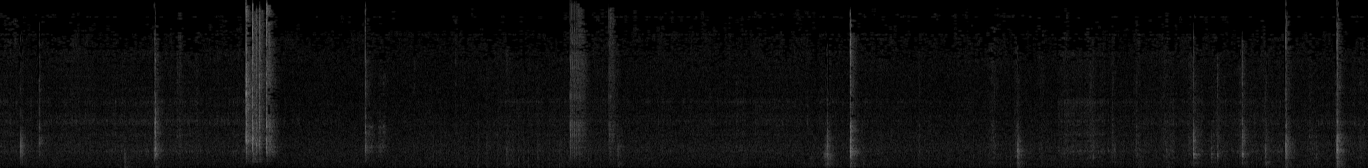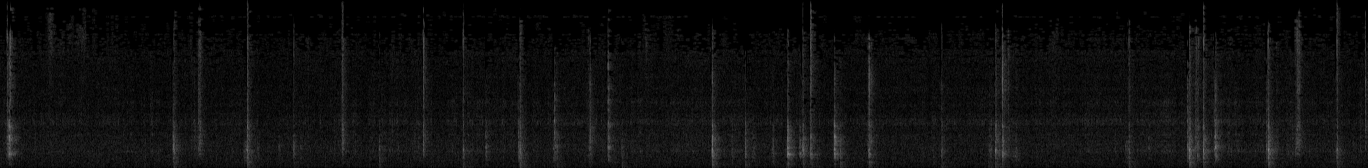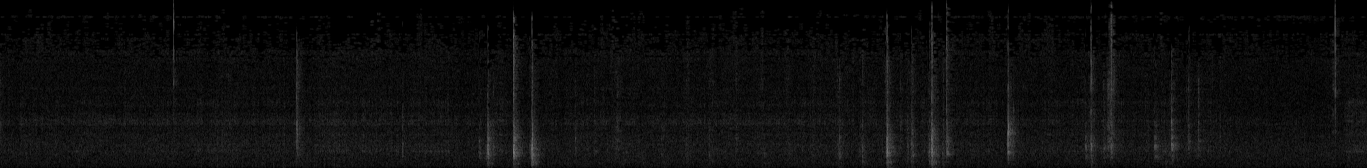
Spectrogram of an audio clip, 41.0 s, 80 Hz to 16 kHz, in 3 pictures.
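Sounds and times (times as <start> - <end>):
small screwdrivers clicking on screws: 2.4 - 2.8, 5.7 - 6.2.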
